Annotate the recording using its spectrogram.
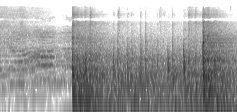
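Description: Heavy pounding of a gloved fist on a door: one loud booming bang about two-thirds of a second in, ringing on, and another near the end, over quiet music.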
